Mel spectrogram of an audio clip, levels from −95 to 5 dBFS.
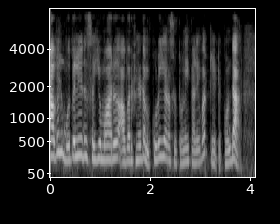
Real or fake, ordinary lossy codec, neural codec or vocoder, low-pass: fake; none; codec, 44.1 kHz, 3.4 kbps, Pupu-Codec; 7.2 kHz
